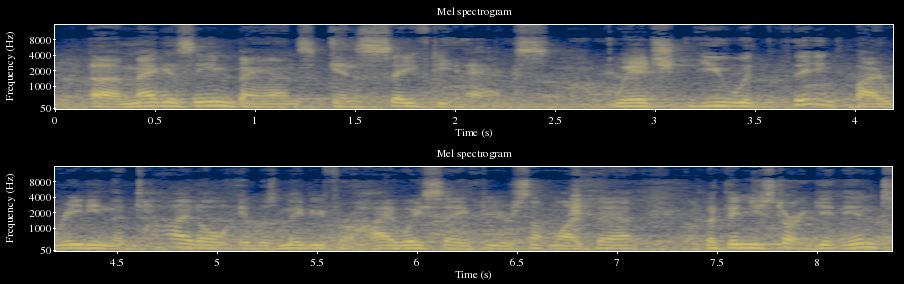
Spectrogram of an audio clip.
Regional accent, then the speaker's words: Arizona, United States; Yes, and I'm actually from Arizona, so, you know, now you'll notice the Tennessee. I've been in Tennessee for a while, too.

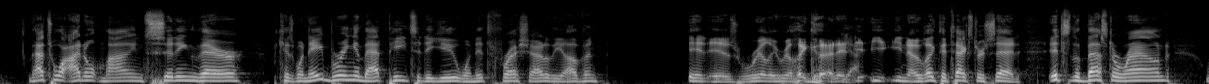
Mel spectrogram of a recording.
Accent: Elm Grove, West Virginia, United States; I'm an Elm Grove boy for a long, long time

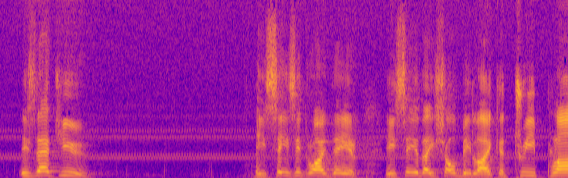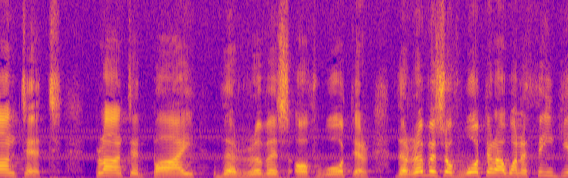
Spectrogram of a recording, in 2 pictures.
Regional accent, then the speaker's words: South Africa; now in Australia; I grew up in South Africa

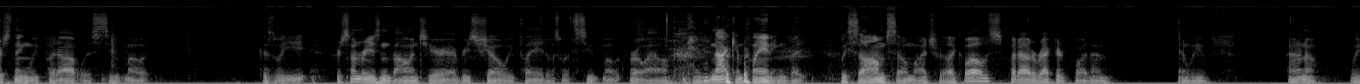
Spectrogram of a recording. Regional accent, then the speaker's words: Racine, Wisconsin, United States; Nick and I are both from Racine

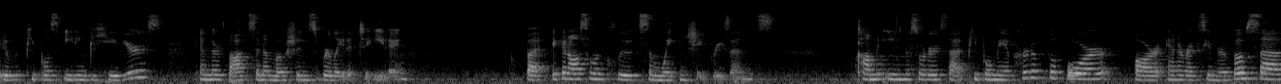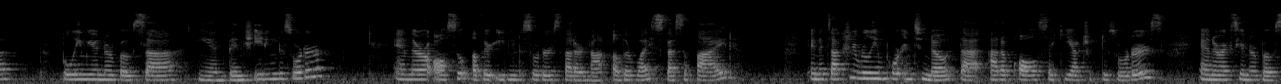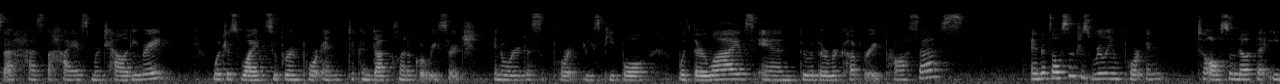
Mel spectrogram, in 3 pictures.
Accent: Southern California, United States; moved away as an adult; also born or lived in Santa Barbara, California; now in Minnesota, United States; I'm originally from Southern California, and I actually just moved to Minnesota this past summer

